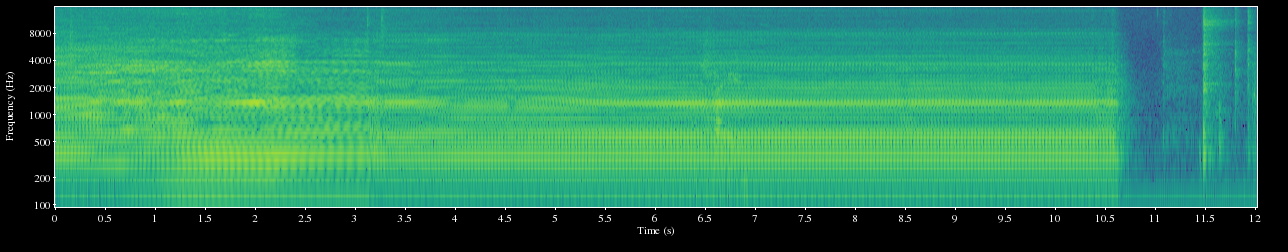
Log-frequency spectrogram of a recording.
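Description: Close by, a vacuum sealer pulls the air from a freezer bag of garden capsicums, its steady droning hum running for about ten seconds and then cutting off abruptly, followed by a few small clicks.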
